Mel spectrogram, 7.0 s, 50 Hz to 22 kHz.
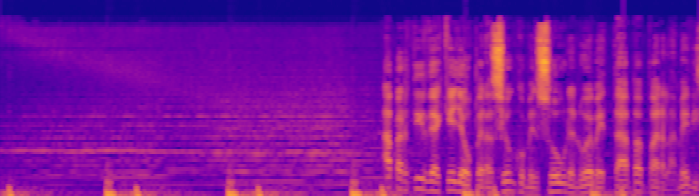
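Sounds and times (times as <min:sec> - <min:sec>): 
heartbeat thumping: 0:00.0 - 0:02.9, 0:03.5 - 0:05.2, 0:05.9 - 0:06.4
speech: 0:03.9 - 0:06.9.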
